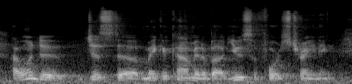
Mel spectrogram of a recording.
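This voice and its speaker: Audible room echo surrounds a man's voice. Noticeable background noise is also present. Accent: American. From Los Angeles, South Central. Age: 60s. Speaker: public commenter, martial arts instructor. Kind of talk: public comment at meeting.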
